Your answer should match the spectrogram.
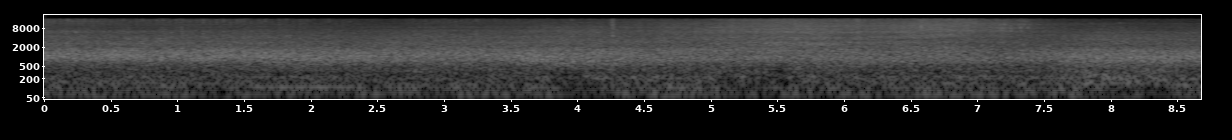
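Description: Steady road-traffic noise: an even hum of passing cars with no distinct events.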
